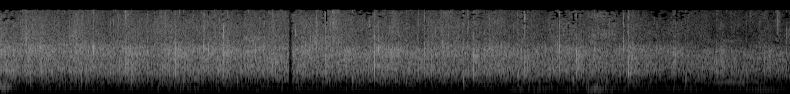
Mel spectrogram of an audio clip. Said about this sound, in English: Somebody clap your hands to the Lord and give him praise.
